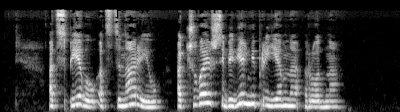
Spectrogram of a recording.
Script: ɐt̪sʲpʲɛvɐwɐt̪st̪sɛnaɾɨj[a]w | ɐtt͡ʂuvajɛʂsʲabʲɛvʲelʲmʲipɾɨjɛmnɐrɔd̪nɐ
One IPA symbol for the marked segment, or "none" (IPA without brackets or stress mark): ɐ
